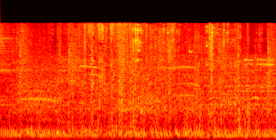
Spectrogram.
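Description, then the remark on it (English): A rush of galloping hooves pounds steadily and loudly, a dense drumming of many racehorses bursting forward together out of the starting gate at the start of a race, with a faint whinny over the thundering rhythm. “The horses are at the gate.”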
